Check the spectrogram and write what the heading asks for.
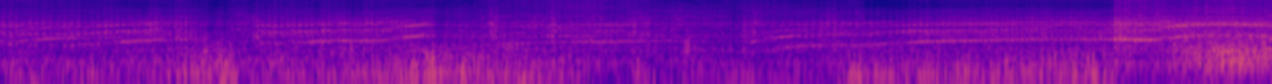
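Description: Electric RC monster truck's motor and gears whining as it drives on tarmac, the whine rising in pitch each time it speeds up, several times over, with rough tyre and road noise beneath. Near the end the noise gets louder and rougher.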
